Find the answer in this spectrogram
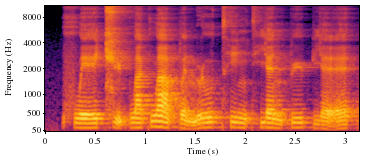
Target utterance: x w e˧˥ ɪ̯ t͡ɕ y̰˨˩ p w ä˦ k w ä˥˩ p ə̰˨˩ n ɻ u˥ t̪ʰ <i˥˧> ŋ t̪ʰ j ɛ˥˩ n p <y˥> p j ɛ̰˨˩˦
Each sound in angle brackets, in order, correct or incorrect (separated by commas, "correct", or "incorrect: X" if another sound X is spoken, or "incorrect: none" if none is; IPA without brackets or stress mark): correct, correct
